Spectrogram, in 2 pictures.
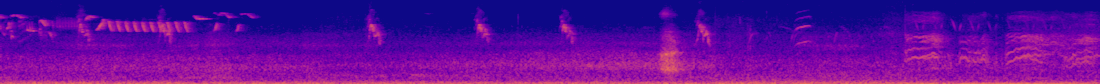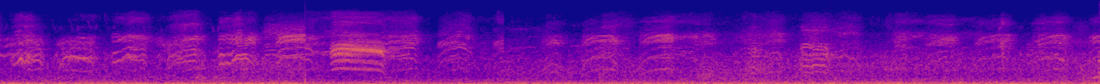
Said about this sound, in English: there's always lovely sounding birds around here as well.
